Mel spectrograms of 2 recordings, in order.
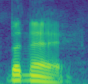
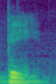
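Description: First: The name is said as Benet. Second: The name is said as Bean. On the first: The speaker calls it right. "Coach said it's Benet" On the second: The speaker calls it wrong. "Don't say Bean"

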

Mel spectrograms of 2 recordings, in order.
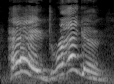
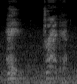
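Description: First: It is shouted very loudly. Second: It is whispered very softly.

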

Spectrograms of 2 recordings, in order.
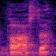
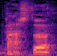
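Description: First: The word is said in an American way. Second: The word is said in a British way.

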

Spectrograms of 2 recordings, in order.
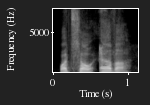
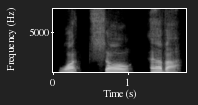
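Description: First: It is said with a general accent. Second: It is said with a Boston accent.

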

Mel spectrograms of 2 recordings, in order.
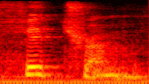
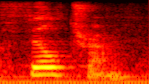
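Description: First: The word is said without an L sound. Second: The word is said with an L sound. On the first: The speaker calls it wrong. "It doesn't have an L" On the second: The speaker calls it right. "Sorry, I didn't see the L there"

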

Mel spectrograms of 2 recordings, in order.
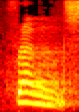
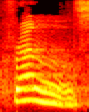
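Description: Both takes have the same delivery.

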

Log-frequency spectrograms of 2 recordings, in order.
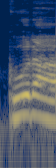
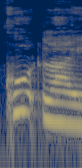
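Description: First: The word begins with a voiced g sound. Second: The word begins with a voiceless k sound. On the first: "จะคอควายหรือกอไก่ก็ได้" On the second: "จะคอควายหรือกอไก่ก็ได้"

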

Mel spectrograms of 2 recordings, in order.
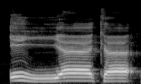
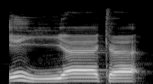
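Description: The two takes are said the same way.

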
